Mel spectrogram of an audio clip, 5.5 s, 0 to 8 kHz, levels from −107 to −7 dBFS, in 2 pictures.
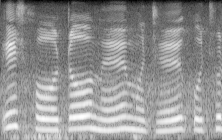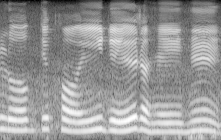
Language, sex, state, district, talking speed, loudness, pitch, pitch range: Hindi, female, Madhya Pradesh, Katni, 110 wpm, -14 LUFS, 225 Hz, 210-245 Hz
